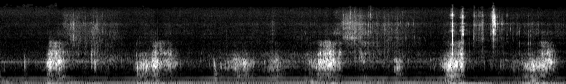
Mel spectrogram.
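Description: Stand-up paddle blade dipping and pulling through the water in steady strokes, about one splash a second, over a steady low hum, with a few sharp clicks near the end.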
